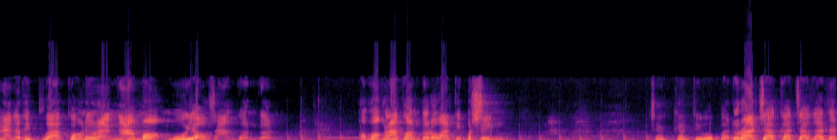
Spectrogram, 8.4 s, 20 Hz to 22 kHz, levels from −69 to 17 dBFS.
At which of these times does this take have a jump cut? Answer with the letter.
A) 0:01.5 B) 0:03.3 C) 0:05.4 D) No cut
B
